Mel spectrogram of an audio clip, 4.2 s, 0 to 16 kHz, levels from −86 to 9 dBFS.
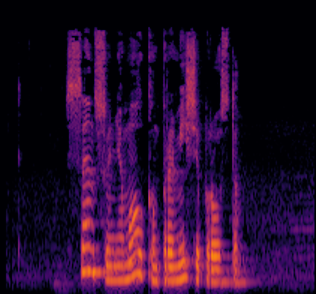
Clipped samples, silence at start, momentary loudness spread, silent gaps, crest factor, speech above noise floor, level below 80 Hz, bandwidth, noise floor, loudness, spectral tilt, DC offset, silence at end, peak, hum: under 0.1%; 0.9 s; 11 LU; none; 18 dB; 39 dB; -74 dBFS; 11.5 kHz; -63 dBFS; -24 LUFS; -5 dB/octave; under 0.1%; 0.95 s; -8 dBFS; none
